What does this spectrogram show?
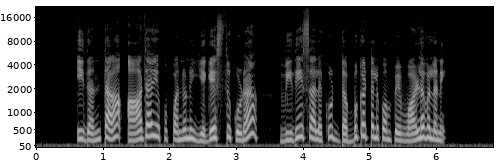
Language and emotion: Telugu, disgusted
